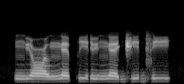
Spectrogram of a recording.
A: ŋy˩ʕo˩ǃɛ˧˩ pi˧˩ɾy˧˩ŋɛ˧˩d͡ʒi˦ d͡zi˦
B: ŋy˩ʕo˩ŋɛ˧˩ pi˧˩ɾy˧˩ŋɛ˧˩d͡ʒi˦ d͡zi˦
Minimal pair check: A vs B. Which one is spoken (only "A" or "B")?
B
